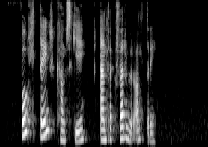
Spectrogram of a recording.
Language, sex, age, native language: Icelandic, female, 18-19, Icelandic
